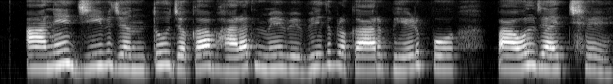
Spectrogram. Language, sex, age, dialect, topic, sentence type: Maithili, female, 25-30, Southern/Standard, agriculture, statement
